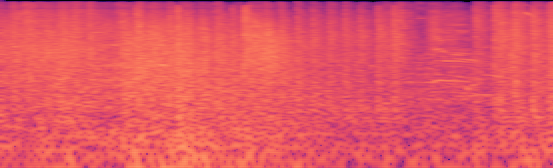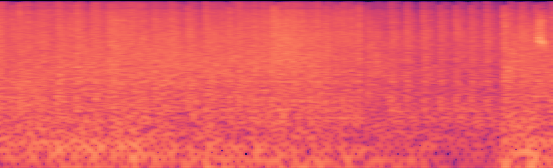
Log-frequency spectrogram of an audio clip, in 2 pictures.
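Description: An artillery barrage in a competitive online war game match, a dense continuous roar of overlapping booms and gunfire, loud and sustained throughout.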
